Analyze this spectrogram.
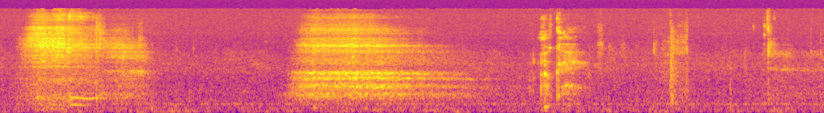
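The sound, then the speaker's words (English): A person taking a deep breath: two long, soft, airy breath sounds separated by a pause, quiet and breathy, followed by a few faint clicks. “I just want to take a minute to take a breath. Let's all just do that,”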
